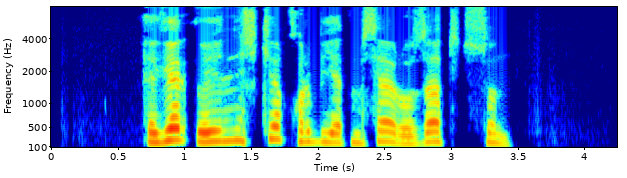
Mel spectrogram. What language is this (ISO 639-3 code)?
uig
